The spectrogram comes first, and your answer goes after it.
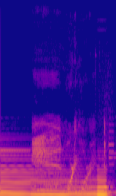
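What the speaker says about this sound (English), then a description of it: "So here's clean with the compressor." A clean electric guitar played through a compressor holds a steady, evenly sustained note with a smooth, level tone, with a brief swell near the end.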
